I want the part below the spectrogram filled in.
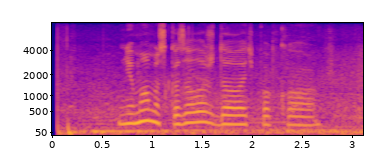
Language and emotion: Russian, sad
